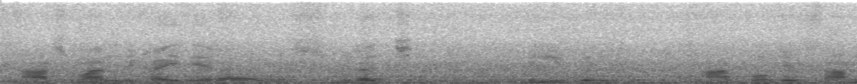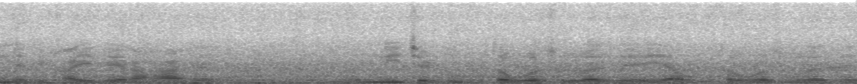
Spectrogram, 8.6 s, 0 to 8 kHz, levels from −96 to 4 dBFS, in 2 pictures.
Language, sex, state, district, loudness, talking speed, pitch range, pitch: Hindi, male, Chhattisgarh, Balrampur, -29 LUFS, 170 wpm, 105-125 Hz, 115 Hz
